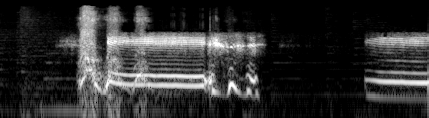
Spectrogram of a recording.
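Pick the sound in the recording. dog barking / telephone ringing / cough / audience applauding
dog barking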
